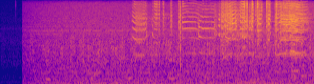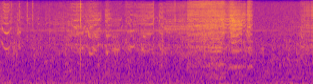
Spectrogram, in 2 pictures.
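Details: Pacific white-sided dolphins recorded on a hydrophone give squeaky, wavering whistles, like a squeezed balloon, and rapid clicks over a low underwater rumble.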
